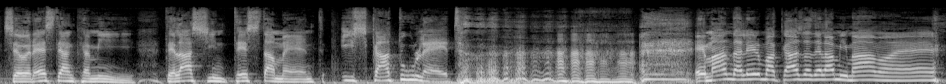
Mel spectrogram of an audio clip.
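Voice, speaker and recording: A man voicing a cheerful, doomed infantry soldier with a northern Italian dialect accent and a jaunty, drawn-out delivery in a war story. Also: sits high, a bit bright. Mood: forced cheer.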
